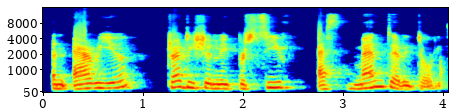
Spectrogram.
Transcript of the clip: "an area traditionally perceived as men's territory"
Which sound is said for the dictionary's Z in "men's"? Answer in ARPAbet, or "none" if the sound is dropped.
none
